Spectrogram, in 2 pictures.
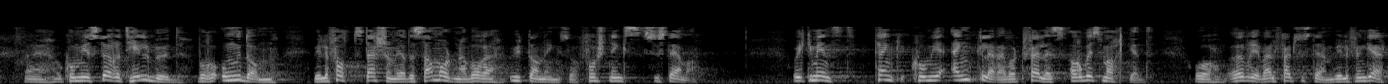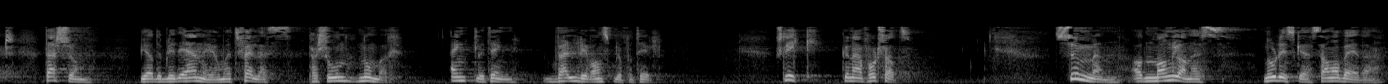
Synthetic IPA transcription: ɔkʰʊɾmyːəst̪œɾət̪ʰɪlbʉːd̪ʋoːɾəʔʊŋd̪ɔmʋɪlːəfɔt̪ːd̪æʂɔmʋɪhɑd̪ːəsɑmːɔɖɳɑʋoːɾəʉːt̪̚d̪ɑnːɪŋsɔfɔʂknɪŋsːʏst̪eːmə̰ | ɔɪkːəmɪnst̪ʰːɛŋkkʰːʊɾmyːəʔɛŋkləɾəʋɔʈfɛlːəsɑɾbɛɪsmɑɾkəd̪ | ɔøːʋɾɪəʋɛlfæɖsʏst̪eːmʋɪlːəfʉŋɡeːʈd̪̥æʂɔm | ʋɪːhɑd̪ːəblɪt̪eːnɪɔmɛt̪fɛlːəspʰæʂuːnnʊməɾ | ɛŋklət̪ʰɪŋ | ʋɛld̪ɪʋɑnskəlɪɔfoːt̪ʰɪl | ʂɭiːkʰː | ʉnəæfɔʈʂɑt̪ | sʉmːənɑʋd̪n̩mɑŋlɑnəs | nʊɖɪskəsɑmɑɾbæɪd̪ə

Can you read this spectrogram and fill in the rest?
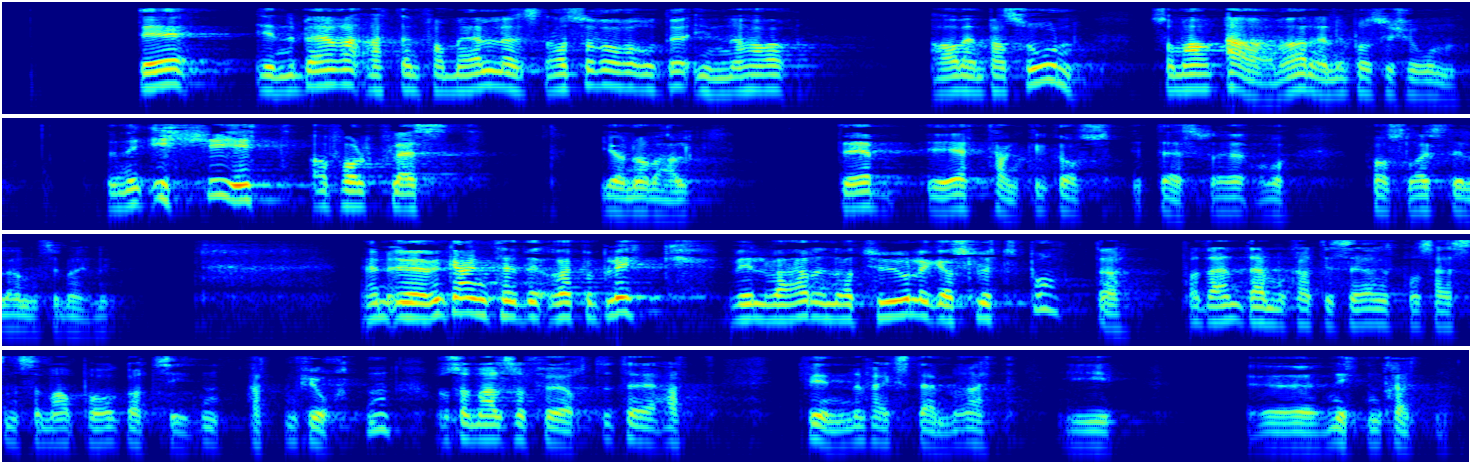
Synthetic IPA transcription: d̪̥ɛɪnːəbæːɾəʔɑt̪̚d̪ɛnfɔɾmɛlːəst̪ɑːt̪soːʋəɾɔʁd̪əʔɪnːəhɔɾ | ʔɑʋɛɪnpʰæʁsuːn | sɔmhɑɾæɾʋɑd̪ɛnːəpʰʊsɪʃuːnn̩ | d̪̥ɛnæɾʔɪçːəjɪt̪ːɑʋfɔlkflɛst̪ | jœnːɔʋɑ̰lɡ | d̪̥ɛæɛt̪ʰːɑŋkəkʰɔʁsɪt̪ʰɛsɛʔɔ | fɔʁslɑːɡst̪ɪlɑʁnəsɪnmæɪnɪŋ | ɛnøːʋənɡɑŋːt̪ʰɪld̪ʁɛpʉblɪkːʋɪlʋæːʁəd̪ɛnɑt̪ʰʉːʁlɪɡəslʉt̪spʊŋ̚t̪ə | fɔʁd̪ɛnd̪ɛmʊkɾɑt̪ɪseːʁɾɪŋspʰʁʊsɛsːn̩sɔmhɑʁpʰoːɡɔt̪ːsiːd̪nɑt̪ːn̩fjʊʁt̪nɔsɔmɑlsɔføːʁt̪ət̪ʰɪɑt̪kʰʋɪnːənəfɛkːst̪ɛmːəʁɛt̪ː | ɪ | nɪt̪ːnt̪ʰʁɛt̪n̩

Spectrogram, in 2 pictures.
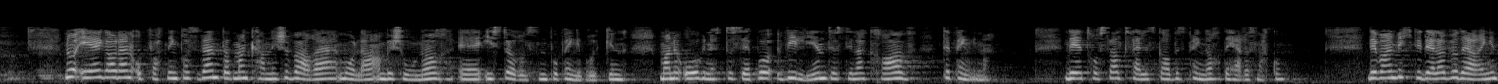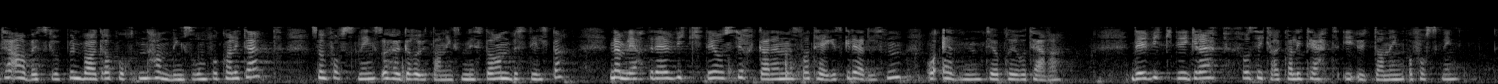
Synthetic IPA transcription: nɔɾʔɛːɡɑʋd̪ɛnʔɔpfɑt̪nɪŋpʰʁɛsɪd̪ɛnt̪ɑt̪mɑnkʰɑnɪçːəbɑːɾəmoːlɑɑ̰mbɪʂuːnəʁʔɪst̪œɾəlsn̩pʰɔpʰɛŋːəbʁʉːkənmɑnæɾʔoːɡnœt̪ʰːɪlɔseːpɔʋɪljənt̪ʰɪlɔst̪ɪlːɑkʰʁɑːʋt̪ʰɪlpʰɛŋːənə | d̪ɛæt̪ʰʁɔsɑlt̪fɛlːəskɑːbət̪spʰɛŋːəʁd̪ɛɦæːʁɛsnɑkːɔm | d̪ɛʋɑʁɛnʋɪkt̪ɪd̪eːlɑʋʋʉʁd̪eːɾɪŋənt̪ʰɪlʔɑʁbæɪd̪sɡɾʉpːənbɑːɡʁɑpʰɔʁt̪nɦɑnd̪lɪŋsʁʊmfɔʁkʰʋɑlɪt̪ʰeːt̪sɔmfɔʁsknɪŋsɔɦœːɡəʁəʉːt̪̚d̪ɑnɪŋsmɪnɪst̪əʁənbəst̪ɪlt̪ə | nɛmlɪɑt̪d̪ɛæɾʋɪkt̪ɪɔst̪ʏʁkɑd̪ɛnst̪ʁɑt̪ʰeːɡɪskəleːd̪lsn̩ʔɔʔɛʋnən̩t̪ʰɪlɔpʰʁɪʊɾɪt̪ʰeːʁə | d̪ɛæʋɪkt̪ɪəɡɾeːpfɔʁɔsɪkʁəkʰʋɑlɪt̪ʰeːt̪ʰɪʔʉːt̪̚d̪ɑnɪŋɔfɔʁsknɪŋ

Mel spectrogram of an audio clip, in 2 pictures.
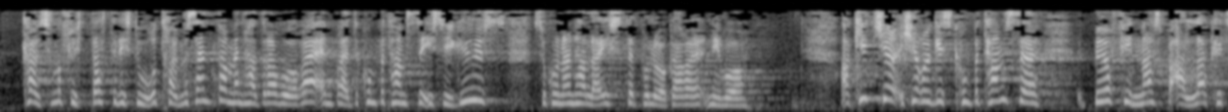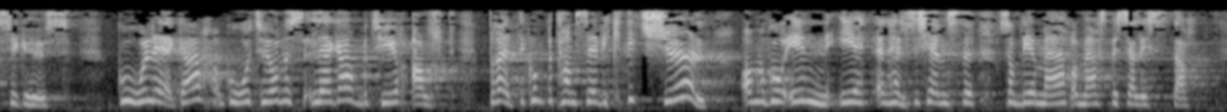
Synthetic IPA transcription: kʰɑnʃəmɔflʏt̪ːɑst̪ʰɪld̪ɛɪst̪uːɾət̪ʰɾœmːəsɛnt̪ɾəmɛnɦɑd̪ːəd̪ɛʁʋoːɾəɛɪnbʁɛd̪ːəkʰʊmpət̪ʰɑnsəɪsyːkəhʉːssɔkʊnːəɛnhɑːlœʏst̪pʰɔloːɡɑɾənɪʋoː | ʔɑkʰʉːt̪çɪɾʉɡɪskʰːʊmpət̪ʰɑnsəb̥øɾfɪnːɑspʰɔʔɑlːəɑkʰʉt̪syːkəhʉːsɡ̥uːəleːɡəʁɔɡuːət̪ʰʉːʁnəsleːɡəɾbət̪ʰyːɾɑlt̪b̥ɾɛd̪ːəkʊmpət̪ʰɑnsəæɾʋɪkt̪ɪkt̪ʃøːlʔɔmmɛɡoːʁɪnːɪɛt̪ɛɪnɦɛlsəçeːnəst̪əsɔmblɪʁmæɪʁɔmæːʁspɛsɪɑlɪst̪əɾ

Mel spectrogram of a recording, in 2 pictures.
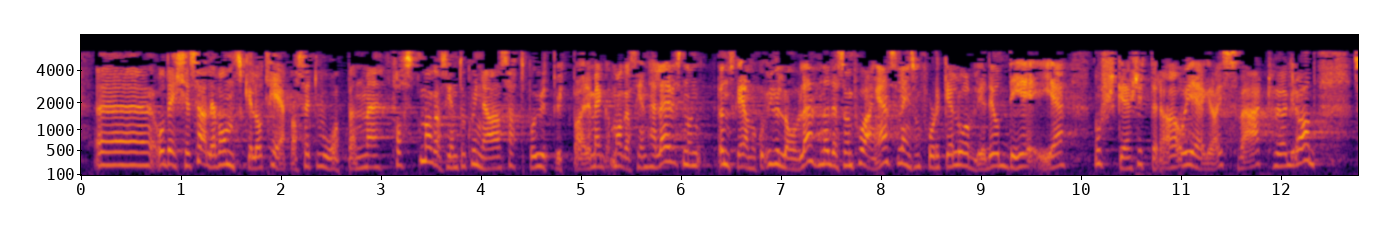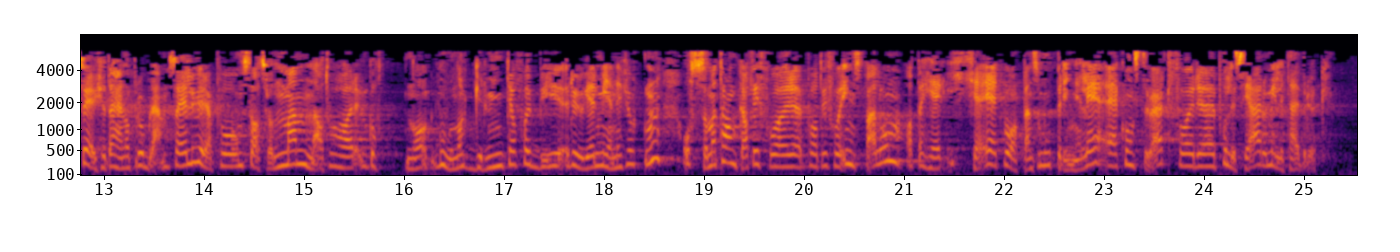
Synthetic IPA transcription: ɔd̪ɛæɾɪçːəsæːɭɪʋɑnskəlɪɔt̪ʰḛːpʰɑsɛt̪ʋoːpənmɛfɑst̪mɑɡɑsiːnt̪ɪlɔkʉnːəhɑsɛt̪ːpʰɔʉːt̪̚bʏt̪bɑ̰ːɾəmɑɡɑsiːnɦɛlːəɾʋɪsnuːʔœnskəɾænɔkːɔʉːloːʋlɪmɛnd̪æd̪ɛsɔmɛɾpʰɔɛŋːəsɔlɛŋːəs̬ɔmfɔlkæɭoːʋliːd̪ɪɔd̪ɛɛ̰ | nɔʂkəʂʏt̪ːəɾə̰ɔjeːɡəɾɑ̰ɪsʋæ̰ːʈhøːɡɾɑːd̪sɔɛɾɪʊɪçːəd̪ɛhæːɳɔpʰɾʊblḛːmsɔjæɪlʉːɾə̰pʰɔɔmst̪ɑːt̪so̰ːd̪n̩mɛnːə̰ɾɑ̰t̪hʊhɑɾɡɔt̪noːɡuːnɔkɡɾʉnːt̪ʰɪlɔfɔɾbyːɾʉːɡəɾmiːənɪfjʊʈːɳ̩ʔɔsːɔmɛt̪ʰɑŋkəɑt̪ʋɪfoːɾpʰɔɑt̪ʋɪfoːɾʔɪnspɛ̰lɔmɑ̰t̪̚d̪ɛɦeːɾɪçːə̰ʔɛɾɛt̪ʋɑːpənsɔmʊpɾɪŋːəlɪʔɛɾkʰʊnst̪ɾʉ̰ḛːʈfɔɾpʰʊlɪsɪæ̰ːɾɔmɪlːɪt̪ʰæ̰ːɾbɾʉ̰ːk

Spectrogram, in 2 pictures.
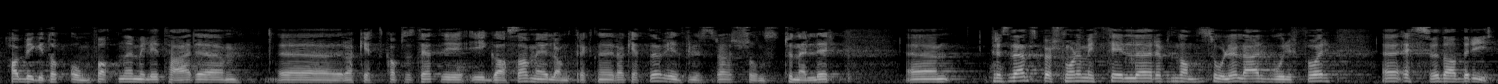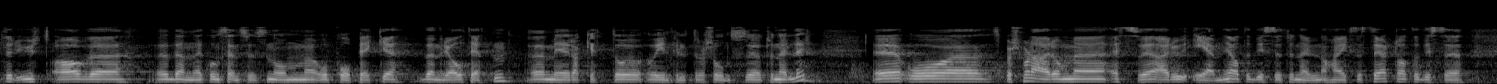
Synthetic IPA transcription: hɑɾbʏɡːət̪ɔpːɔmfɑt̪ːnəmɪlɪt̪ʰæːɾ | ɾɑkʰɛt̪ːkʰɑpɑsɪ̥t̪ʰeːt̪ɪɪɡɑːsɑmɛlɑŋt̪ʰɾɛknəɾɑkʰɛt̪ːəɾɔɪnfɪlʉst̪ɾɑʂuːnst̪ʰʉnɛlːəɾ | pʰɾɛsɪd̪ɛnt̪spœʂmoːləmɪt̪ʰːɪlɾɛpɾəsnt̪ʰɑnt̪ən̩suːlɛlæɾʋʊɾfɔɾ | ɛsʋeːd̪ɑbɾyːt̪əɾʉːt̪ʰɑʋ | d̪ɛnːəkʰʊnsɛnsʉsn̩ɔmɔpʰoːpeːkə | d̪ɛnːəɾɛɑlɪt̪ʰeːt̪n̩ | mɛɾɑkʰɛt̪ːɔɔɪnfɪlt̪ɾɑʂuːnst̪ʰʉnɛlːəɾ | ɔ | spœʂmoːləæɾɔmɛsʋeːæɾʉʔeːnɪɑt̪d̪ɪsːət̪ʰʉnɛlːənəɦɑɾɛksɪst̪eːʈɔɑt̪d̪ɪsːə

